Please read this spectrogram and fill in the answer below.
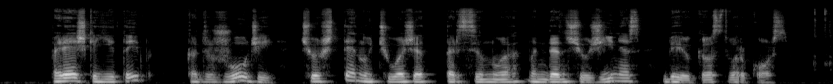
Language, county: Lithuanian, Klaipėda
